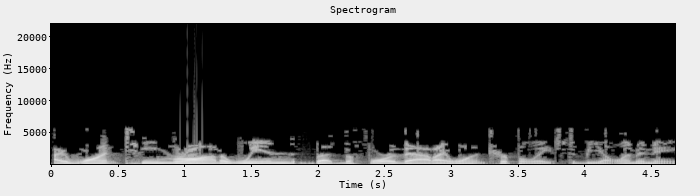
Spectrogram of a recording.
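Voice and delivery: ordinary talk

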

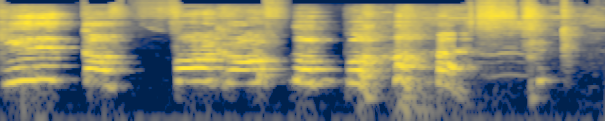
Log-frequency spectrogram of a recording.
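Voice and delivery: very high, very slowly dragged-out yell. Retelling a tour bus story, imitating Trent screaming. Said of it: "Trent's screaming".

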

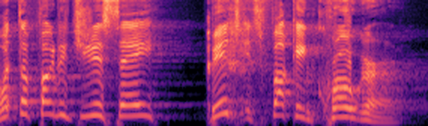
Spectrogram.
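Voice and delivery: angry, furious.

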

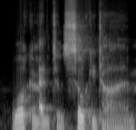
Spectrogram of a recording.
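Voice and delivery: very soft, low, hushed, sultry DJ announcer voice. Showing off the strip club DJ voice he says he does; sultry strip club DJ voice. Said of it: "It's like a sultry, it's like a blues DJ".

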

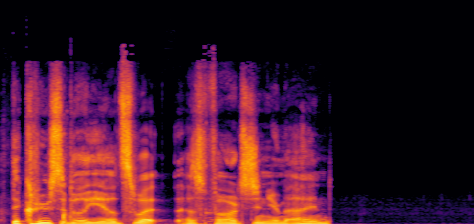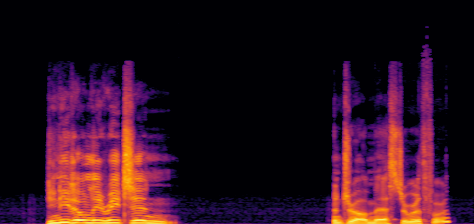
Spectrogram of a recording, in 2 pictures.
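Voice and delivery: put-on surf stoner voice. Reading a card's flavor text from Wahara, Keeper of the Crucible, as a surf stoner. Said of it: "Wahara sounds like a surf stoner".

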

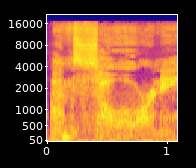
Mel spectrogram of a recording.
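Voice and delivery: soft, muttered whisper to himself. Retelling what a friend said to himself in a taxi: imitating a whisper. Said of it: "he whispers to himself".

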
